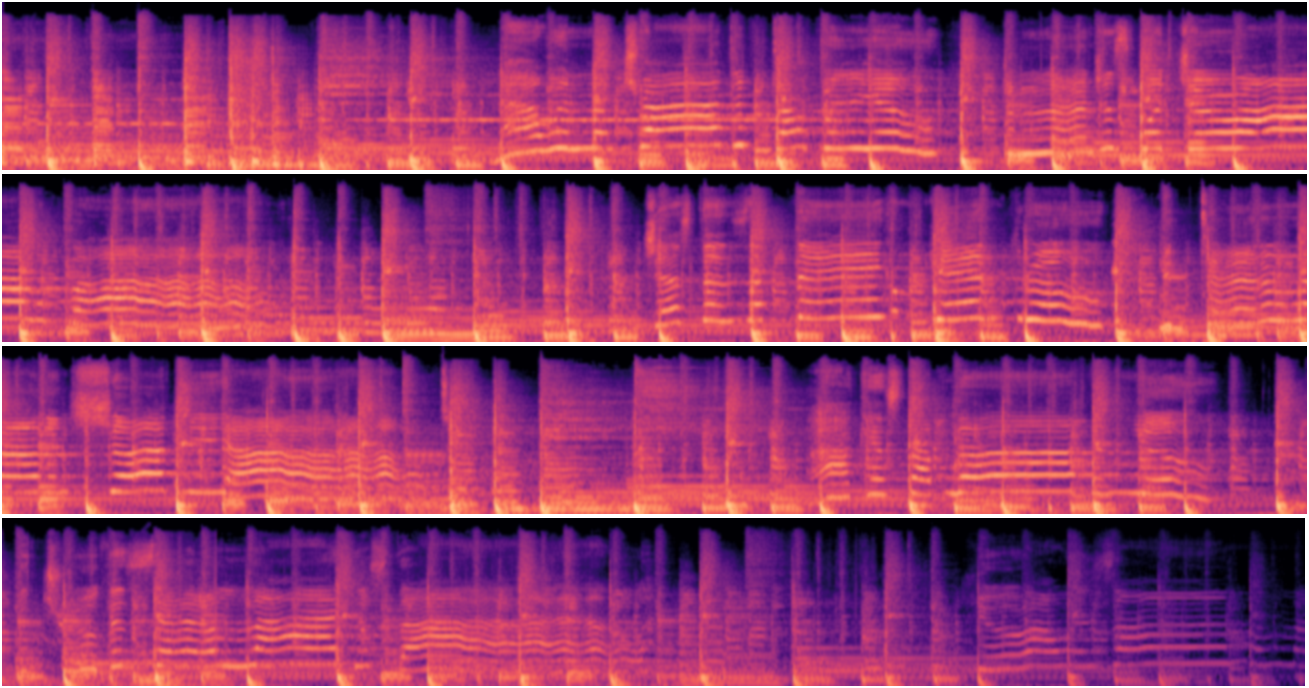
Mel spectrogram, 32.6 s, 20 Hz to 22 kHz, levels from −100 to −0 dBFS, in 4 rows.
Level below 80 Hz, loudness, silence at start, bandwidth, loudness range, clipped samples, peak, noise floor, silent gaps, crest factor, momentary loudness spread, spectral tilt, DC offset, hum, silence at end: -34 dBFS; -22 LUFS; 0 s; 17.5 kHz; 9 LU; under 0.1%; -2 dBFS; -54 dBFS; none; 20 dB; 11 LU; -4.5 dB/octave; under 0.1%; none; 0.75 s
